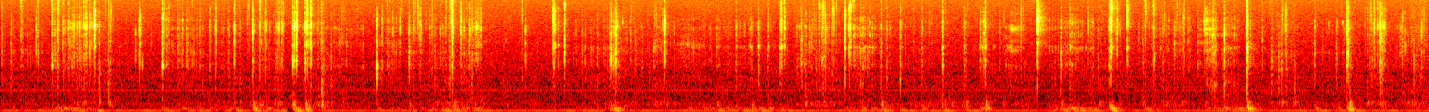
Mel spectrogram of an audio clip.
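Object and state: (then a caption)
Bar of soap being carved. A solid, red-coated black bar of soap is held in the hand while its black interior is shaved and carved with a utility knife blade. Rapid, crisp, bright scraping clicks and short cuts sound in quick, uneven succession, each dying away almost instantly over a faint steady low hum.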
